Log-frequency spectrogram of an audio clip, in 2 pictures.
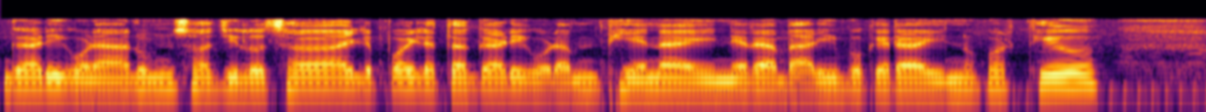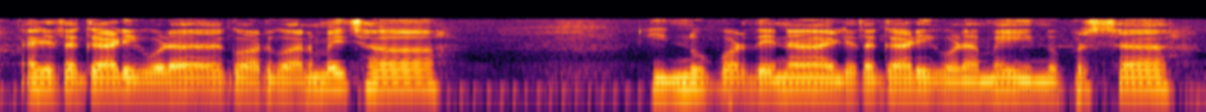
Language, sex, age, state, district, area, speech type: Nepali, female, 60+, West Bengal, Jalpaiguri, urban, spontaneous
